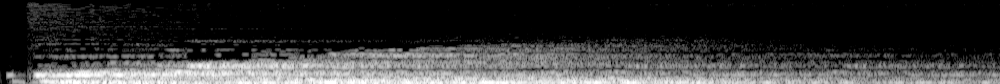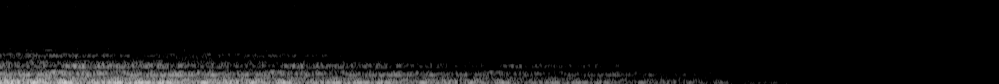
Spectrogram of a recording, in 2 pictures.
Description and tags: underwatery echo scape synthesized with orangator, lots of reverb and a short sequence.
